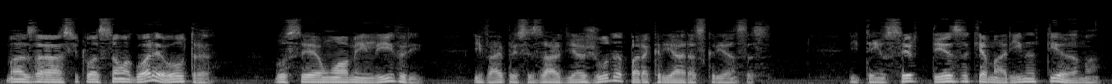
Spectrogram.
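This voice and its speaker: An actor in a radio drama playing a calm, fatherly mentor who counsels gently. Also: on the low side, unhurried, husky. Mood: counseling.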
